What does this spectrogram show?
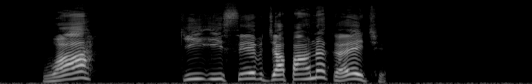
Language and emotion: Maithili, surprised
